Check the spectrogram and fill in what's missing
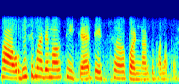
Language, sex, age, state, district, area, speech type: Marathi, female, 30-45, Maharashtra, Amravati, rural, conversation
